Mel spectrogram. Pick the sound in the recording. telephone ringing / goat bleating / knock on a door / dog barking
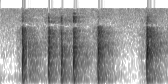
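knock on a door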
